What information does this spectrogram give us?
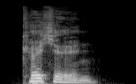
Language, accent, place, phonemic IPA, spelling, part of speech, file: German, Germany, Berlin, /ˈkœçəln/, köcheln, verb, De-köcheln.ogg
- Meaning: to simmer, to boil slightly (be at a temperature just under or just over the boiling point)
